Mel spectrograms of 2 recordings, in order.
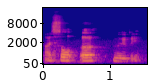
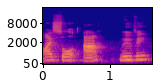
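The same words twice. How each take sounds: First: The word 'a' is reduced to a schwa. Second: The word 'a' has a full vowel. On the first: The speaker calls it right. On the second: The speaker calls it wrong.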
